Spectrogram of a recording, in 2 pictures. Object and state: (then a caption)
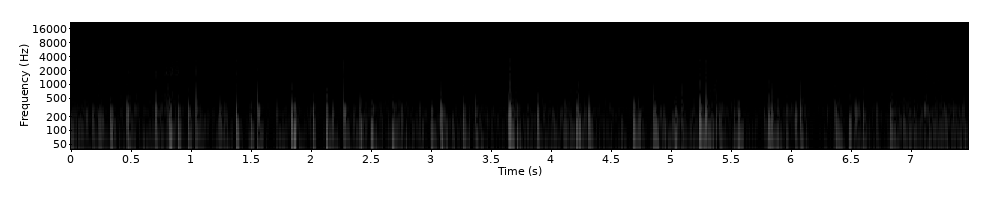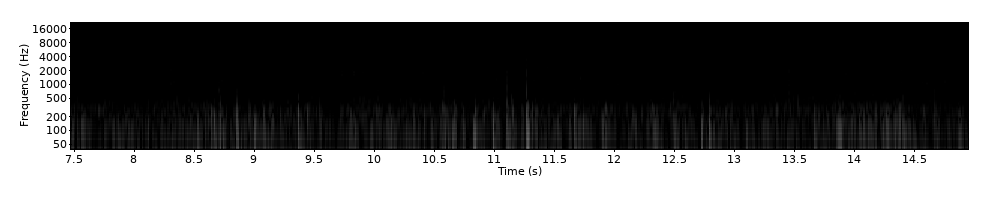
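Plastic bubble wrap envelope. A flat blue plastic bubble wrap padded envelope with air-filled bubbles is scratched and tapped with the long fingernails of both hands. The result is a steady stream of soft, dull, low taps and rustling scratches. Each tap is short and dry with almost no ring.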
